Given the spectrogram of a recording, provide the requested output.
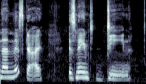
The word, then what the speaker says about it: Deen: And then this guy is named Dean. Now it's spelled D-E-E-N, but still his name is Dean.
